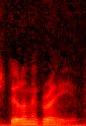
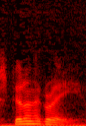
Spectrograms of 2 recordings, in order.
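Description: No difference in how they are said.

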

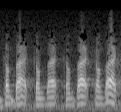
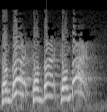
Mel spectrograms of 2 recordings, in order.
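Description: First: Said in the usual way. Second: High, loud pleading calls; sudden high holler of summons; urgent calling. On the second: Acted. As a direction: cry it out from the pulpit. Calls escalate to a cry.

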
